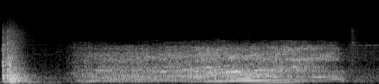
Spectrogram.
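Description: A sharp thump, then a car engine starts revving, its pitch climbing steadily as it pulls away for about three seconds before cutting off abruptly.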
